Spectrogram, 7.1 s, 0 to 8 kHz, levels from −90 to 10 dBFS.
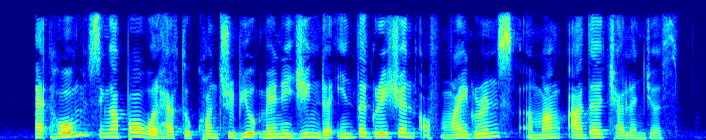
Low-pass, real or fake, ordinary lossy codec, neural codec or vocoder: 7.2 kHz; real; MP3, 48 kbps; none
